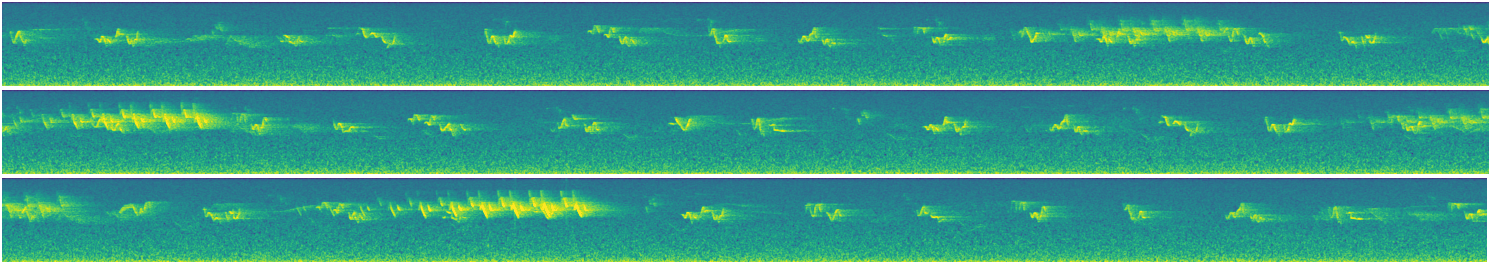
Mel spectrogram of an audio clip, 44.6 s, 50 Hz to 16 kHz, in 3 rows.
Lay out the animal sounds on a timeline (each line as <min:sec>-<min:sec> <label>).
0:00.0-0:44.6 Red-eyed Vireo (Vireo olivaceus)
0:01.2-0:03.4 Scarlet Tanager (Piranga olivacea)
0:06.3-0:07.6 Eastern Wood-Pewee (Contopus virens)
0:10.4-0:12.7 Ovenbird (Seiurus aurocapilla)
0:14.8-0:17.1 Ovenbird (Seiurus aurocapilla)
0:16.6-0:18.6 Scarlet Tanager (Piranga olivacea)
0:21.5-0:23.0 Eastern Wood-Pewee (Contopus virens)
0:28.2-0:30.7 Ovenbird (Seiurus aurocapilla)
0:31.7-0:33.1 Eastern Wood-Pewee (Contopus virens)
0:33.4-0:35.8 Ovenbird (Seiurus aurocapilla)
0:36.6-0:37.5 Eastern Wood-Pewee (Contopus virens)
0:42.9-0:44.1 Eastern Wood-Pewee (Contopus virens)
